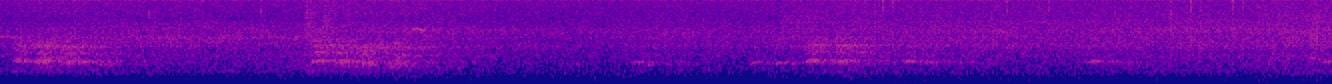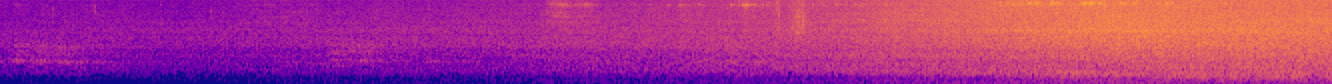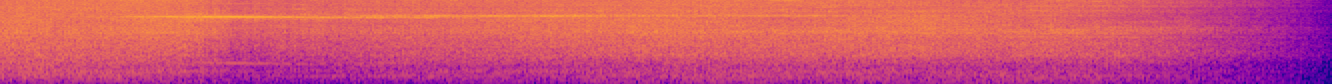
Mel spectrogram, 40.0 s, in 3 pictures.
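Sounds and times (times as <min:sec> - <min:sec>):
diesel locomotive passing: 0:14.2 - 0:39.9
train wheels rolling on rail: 0:17.9 - 0:39.8
high wheel squeal: 0:23.2 - 0:25.4, 0:26.8 - 0:35.8.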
